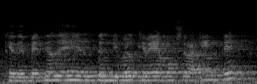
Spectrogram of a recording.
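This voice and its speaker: A man, a salsa teacher explaining classes in a relaxed way. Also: high voice, moderate pace. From Málaga, Spain. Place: dance hall. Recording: echoey hall, faint noise.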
